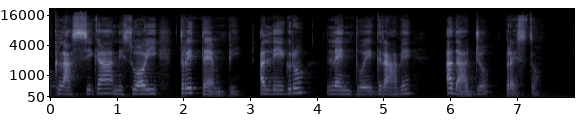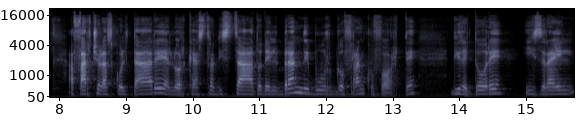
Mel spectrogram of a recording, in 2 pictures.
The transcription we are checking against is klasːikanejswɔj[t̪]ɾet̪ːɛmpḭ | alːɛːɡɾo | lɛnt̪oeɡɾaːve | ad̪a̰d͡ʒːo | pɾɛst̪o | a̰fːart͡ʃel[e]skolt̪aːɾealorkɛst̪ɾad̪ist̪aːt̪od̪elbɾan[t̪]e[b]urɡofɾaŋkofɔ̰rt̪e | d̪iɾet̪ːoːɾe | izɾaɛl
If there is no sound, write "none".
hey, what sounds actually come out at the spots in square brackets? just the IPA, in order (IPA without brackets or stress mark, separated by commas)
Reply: t̪, a, d̪, b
